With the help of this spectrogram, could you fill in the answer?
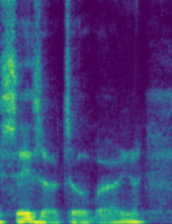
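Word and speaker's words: César Tovar: And hey, here's one of Cesar Tovar. I guess the correct Spanish pronunciation would be Cesar Tovar.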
